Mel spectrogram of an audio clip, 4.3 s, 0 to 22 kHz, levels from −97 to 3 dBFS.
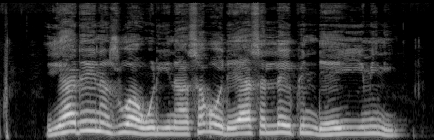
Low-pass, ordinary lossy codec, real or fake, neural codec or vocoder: none; none; real; none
